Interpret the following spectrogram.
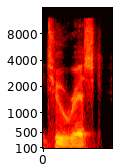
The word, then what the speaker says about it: Torisk: of me uh tur risk is U if you knew it phonetically to risk uh but you risk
